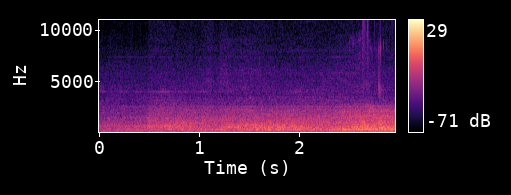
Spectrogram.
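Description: An Airbus A300 at DFW Airport at night gives a steady jet engine roar that slowly grows louder, heard at a distance with no talking.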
